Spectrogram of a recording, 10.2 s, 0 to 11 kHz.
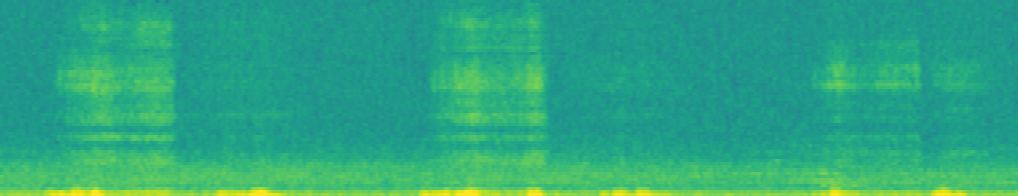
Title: Beagle 6 months old snoring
